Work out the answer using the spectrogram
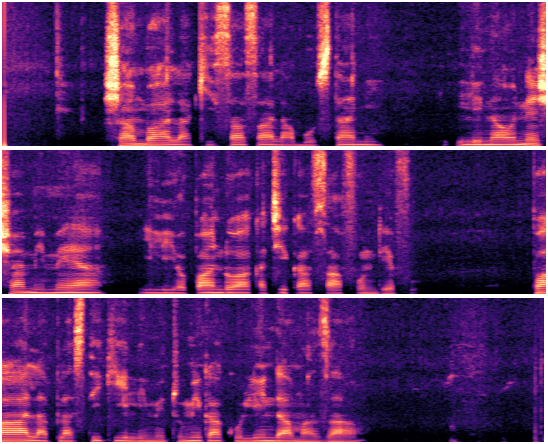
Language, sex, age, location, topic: Swahili, female, 25-35, Nairobi, agriculture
